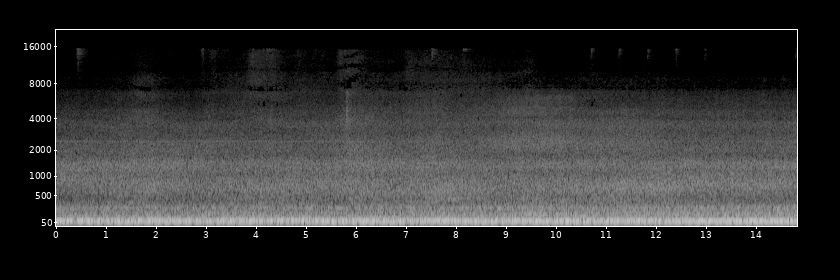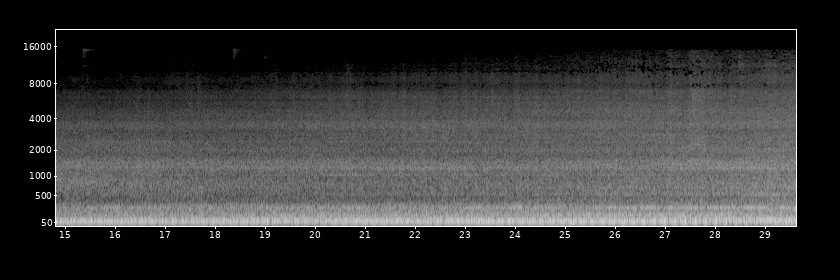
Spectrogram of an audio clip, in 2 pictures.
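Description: Diesel locomotives of a Union Pacific freight train approaching: a steady low rumble that grows louder throughout, with the engines' hum coming through more clearly near the end as the lead units draw close.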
